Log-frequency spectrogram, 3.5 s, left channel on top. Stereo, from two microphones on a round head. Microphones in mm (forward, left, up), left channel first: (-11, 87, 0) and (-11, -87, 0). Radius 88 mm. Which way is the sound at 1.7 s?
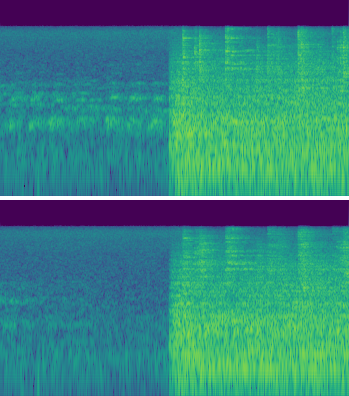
40° left (ahead or behind).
